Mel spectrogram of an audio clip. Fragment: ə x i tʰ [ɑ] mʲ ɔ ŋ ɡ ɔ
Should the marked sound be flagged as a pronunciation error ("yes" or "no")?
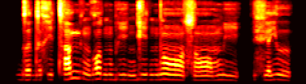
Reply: yes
